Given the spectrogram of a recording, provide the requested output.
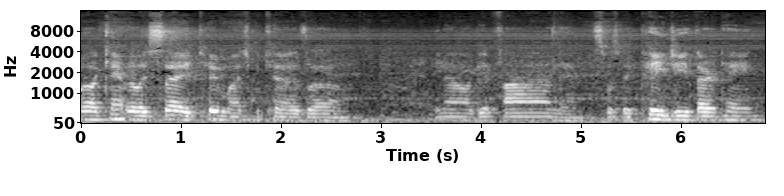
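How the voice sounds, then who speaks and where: A man speaks at medium pitch and a moderate pace in a flat monotone, with noticeable background noise behind him. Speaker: pro wrestler, champion. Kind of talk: wrestling promo interview answer. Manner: brash, trash-talking.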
